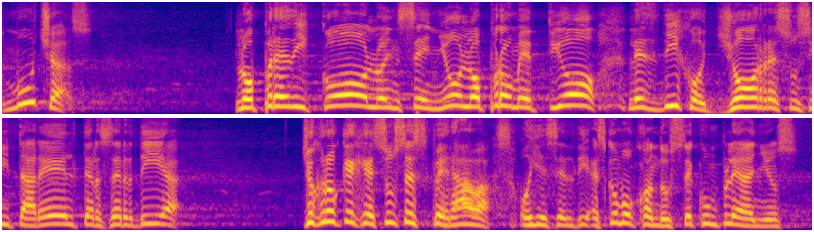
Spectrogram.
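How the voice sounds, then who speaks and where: A man preaching, his voice sitting high for a man. He is dramatic and theatrical, acting out little dialogues and asking the crowd rhetorical questions. His voice rings with long reverb in a big hall. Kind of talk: sermon.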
